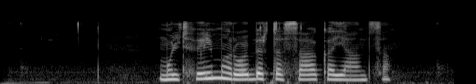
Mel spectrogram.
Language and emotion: Russian, neutral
